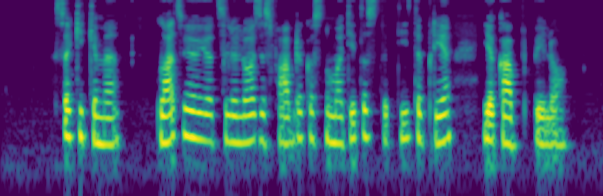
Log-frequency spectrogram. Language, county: Lithuanian, Vilnius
